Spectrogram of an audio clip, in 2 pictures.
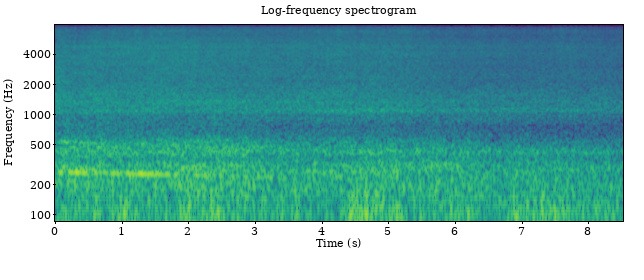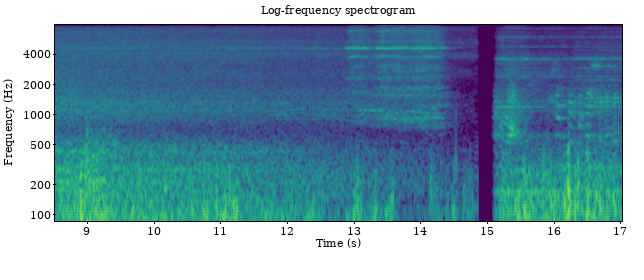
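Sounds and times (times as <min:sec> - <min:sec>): train rumbling past: 0:00.0 - 0:17.0
high wheel squeal: 0:11.4 - 0:17.0.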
